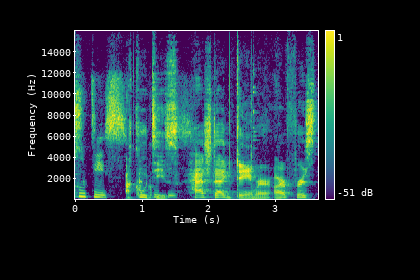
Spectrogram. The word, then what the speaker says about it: Acutis: Acutis? Acutis.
